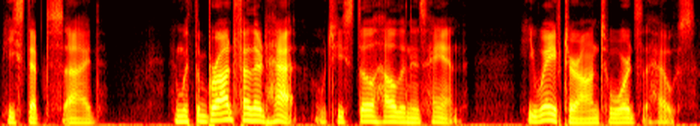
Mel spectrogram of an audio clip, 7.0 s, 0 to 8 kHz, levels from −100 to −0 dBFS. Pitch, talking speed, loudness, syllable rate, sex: 115 Hz, 195 wpm, -22 LUFS, 5.6 syllables/s, male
